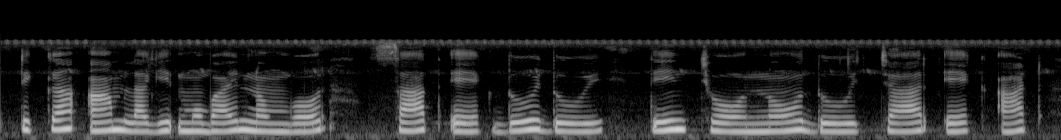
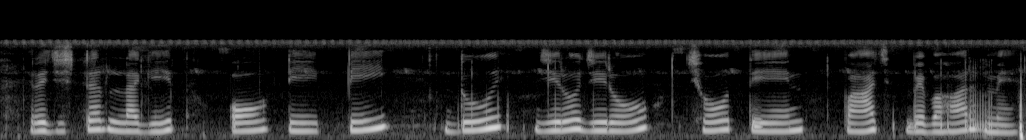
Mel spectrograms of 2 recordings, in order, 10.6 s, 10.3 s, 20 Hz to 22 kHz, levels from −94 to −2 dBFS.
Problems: none marked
